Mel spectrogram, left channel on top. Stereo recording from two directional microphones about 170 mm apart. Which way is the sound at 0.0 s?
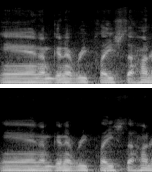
15° left (ahead or behind).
